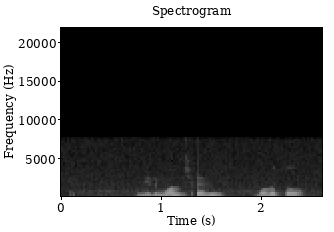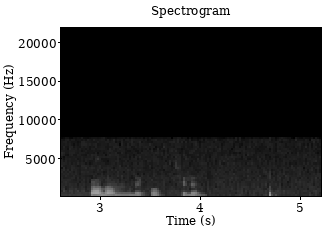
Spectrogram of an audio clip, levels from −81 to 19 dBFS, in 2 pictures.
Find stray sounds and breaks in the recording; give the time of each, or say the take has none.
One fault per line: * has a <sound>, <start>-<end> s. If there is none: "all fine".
* has a dropout, 1.3-1.4 s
